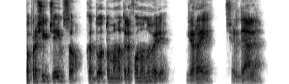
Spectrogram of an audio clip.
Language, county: Lithuanian, Klaipėda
